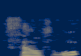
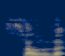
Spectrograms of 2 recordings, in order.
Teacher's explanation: you get rid of the W and you get rid of the O in South · Shown in: second take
